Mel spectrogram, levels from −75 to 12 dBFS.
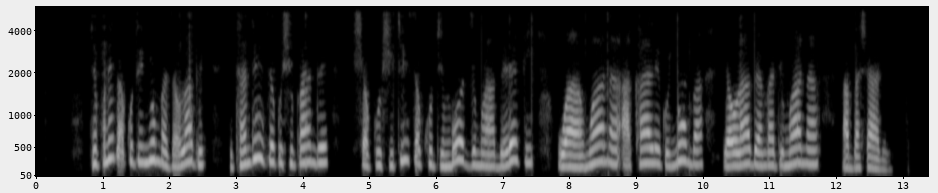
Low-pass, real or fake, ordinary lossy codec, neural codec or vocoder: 5.4 kHz; fake; MP3, 24 kbps; autoencoder, 48 kHz, 32 numbers a frame, DAC-VAE, trained on Japanese speech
